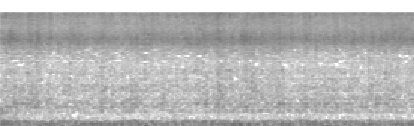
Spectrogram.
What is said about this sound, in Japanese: 今鶏肉の両面を焼いてます焼き色がしっかりついて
